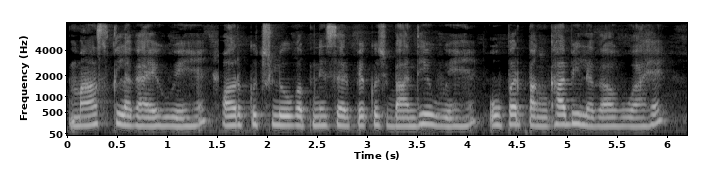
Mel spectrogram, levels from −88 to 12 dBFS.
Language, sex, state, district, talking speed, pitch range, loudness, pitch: Hindi, female, Bihar, Purnia, 195 wpm, 185-220 Hz, -24 LUFS, 200 Hz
